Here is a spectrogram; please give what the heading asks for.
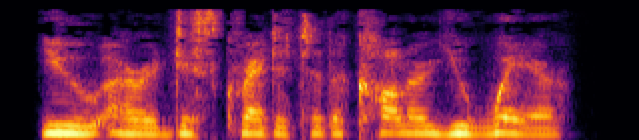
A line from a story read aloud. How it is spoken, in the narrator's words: Bishop Connor spat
